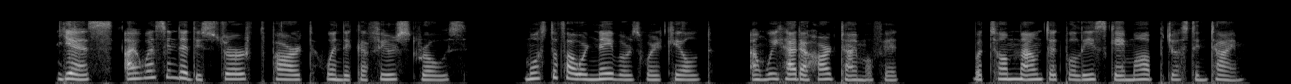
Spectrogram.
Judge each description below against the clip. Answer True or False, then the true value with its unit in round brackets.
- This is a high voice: True (230 Hz)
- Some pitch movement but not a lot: False (2.3 semitones)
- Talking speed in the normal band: True (160 wpm)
